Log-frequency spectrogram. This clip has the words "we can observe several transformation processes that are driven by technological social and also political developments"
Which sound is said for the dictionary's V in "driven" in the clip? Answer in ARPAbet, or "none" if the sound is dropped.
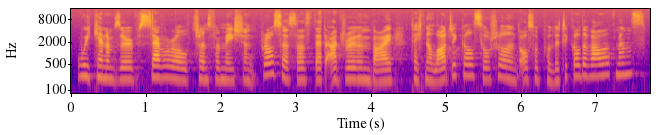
V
